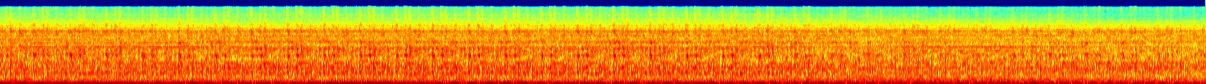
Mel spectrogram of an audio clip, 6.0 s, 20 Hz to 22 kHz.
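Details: Ford 6.7 diesel F-350 idling cold after the fuel system was bled during home maintenance, left to warm about 10 minutes before an oil change. Loud, steady, even diesel clatter with no misses or hunting; normal idle.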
